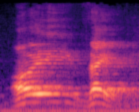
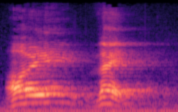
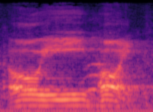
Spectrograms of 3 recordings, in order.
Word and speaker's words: oy vey: The word is oy vey. You there, young man. Let's begin with you. Repeat after me. Oy vey. – Now let me see how I would pronounce that word. Oy hoy.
